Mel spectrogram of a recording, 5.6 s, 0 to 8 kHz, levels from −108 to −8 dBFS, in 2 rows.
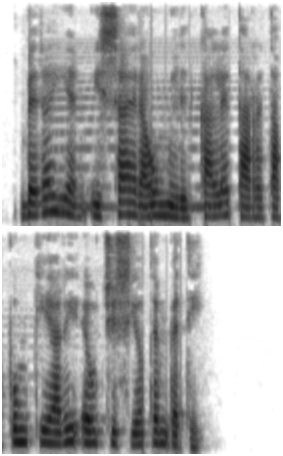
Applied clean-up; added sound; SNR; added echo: neural mask model RNNoise.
